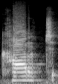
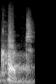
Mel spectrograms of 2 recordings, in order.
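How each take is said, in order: First: The r sound is pronounced after the vowel. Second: The r sound is silent after the vowel. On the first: The speaker calls it wrong. "এভাবে না বলি" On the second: The speaker calls it right. "তার মানে এই আরটা silent থাকবে"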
